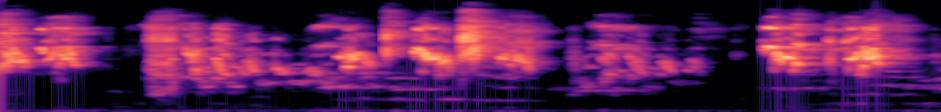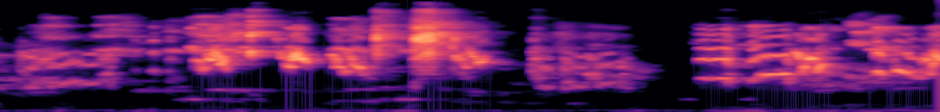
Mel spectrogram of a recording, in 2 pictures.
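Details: Budgies chattering continuously in harsh, buzzy squawks mixed with bright chirps, delivered in long bursts with short silences near one, three and eight seconds.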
